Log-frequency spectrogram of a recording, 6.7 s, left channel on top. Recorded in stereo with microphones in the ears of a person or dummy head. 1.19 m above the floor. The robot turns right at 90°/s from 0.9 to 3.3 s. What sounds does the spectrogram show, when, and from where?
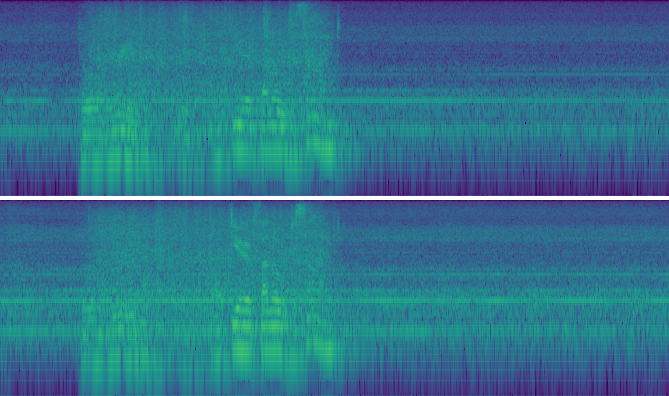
0.8 s a man speaking: 40° left, 1.0 m; by 2.0 s 135° left, 1.0 m
2.1 s a man speaking: 95° right, 0.6 m; by 3.5 s 10° left, 0.6 m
